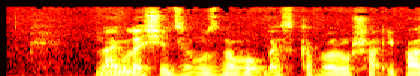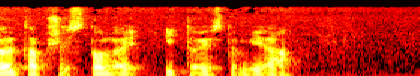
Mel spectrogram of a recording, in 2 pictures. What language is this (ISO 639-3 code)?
pol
